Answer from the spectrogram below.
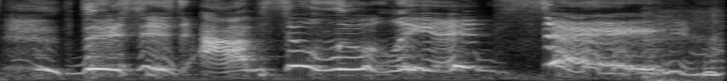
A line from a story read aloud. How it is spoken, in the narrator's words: Zach screams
